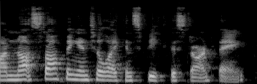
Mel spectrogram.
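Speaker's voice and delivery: ordinary talk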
